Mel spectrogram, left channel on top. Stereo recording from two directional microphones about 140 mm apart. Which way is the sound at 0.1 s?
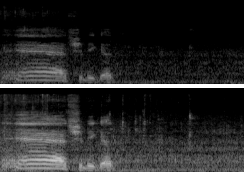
Centre (ahead or behind).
